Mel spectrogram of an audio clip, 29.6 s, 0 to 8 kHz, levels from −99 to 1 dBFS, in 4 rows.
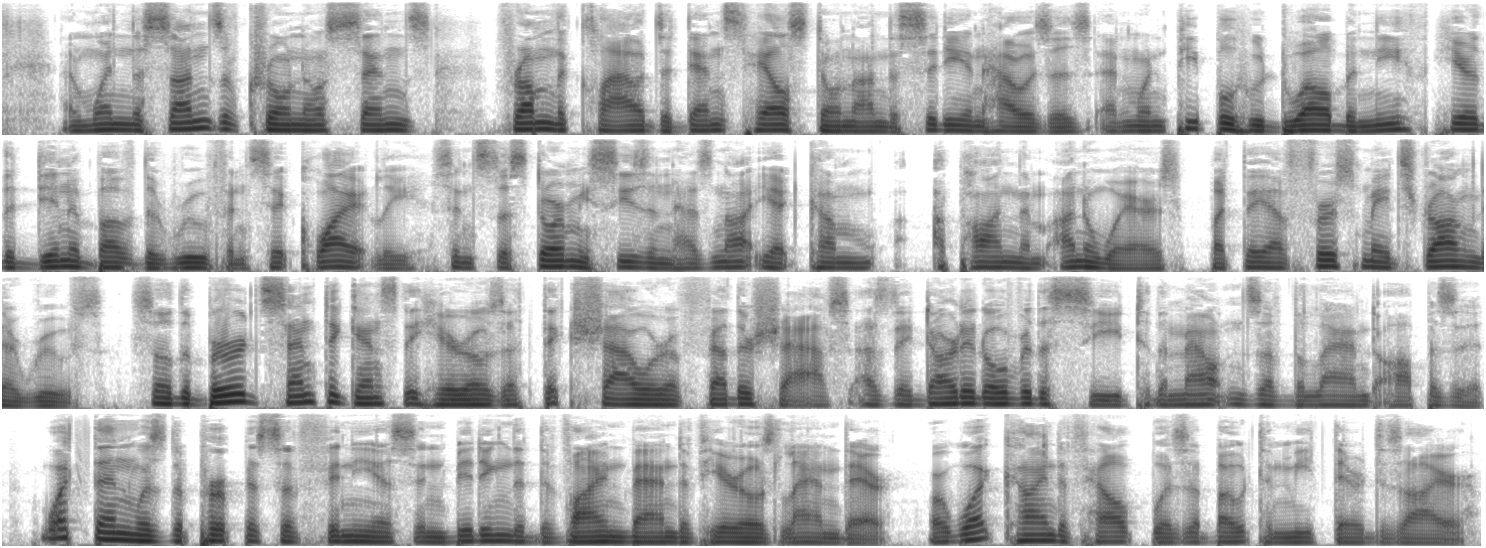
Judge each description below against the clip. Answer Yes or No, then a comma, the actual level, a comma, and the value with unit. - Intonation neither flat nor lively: Yes, average, 3.7 semitones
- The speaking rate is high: Yes, fast, 210 wpm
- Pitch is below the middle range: Yes, low, 110 Hz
